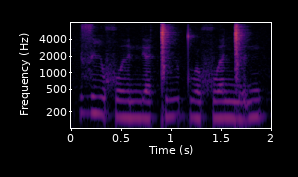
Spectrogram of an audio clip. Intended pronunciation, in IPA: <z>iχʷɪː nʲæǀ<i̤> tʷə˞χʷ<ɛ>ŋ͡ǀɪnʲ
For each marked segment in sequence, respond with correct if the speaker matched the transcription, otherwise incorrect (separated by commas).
correct, incorrect, correct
